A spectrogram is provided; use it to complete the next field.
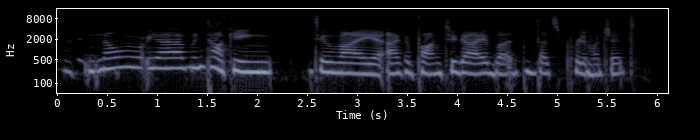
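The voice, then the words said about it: Hoarse voice. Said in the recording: “God, I'm hoarse... I'm a little bit hoarse when I talk”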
